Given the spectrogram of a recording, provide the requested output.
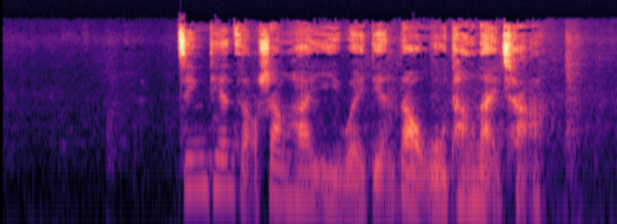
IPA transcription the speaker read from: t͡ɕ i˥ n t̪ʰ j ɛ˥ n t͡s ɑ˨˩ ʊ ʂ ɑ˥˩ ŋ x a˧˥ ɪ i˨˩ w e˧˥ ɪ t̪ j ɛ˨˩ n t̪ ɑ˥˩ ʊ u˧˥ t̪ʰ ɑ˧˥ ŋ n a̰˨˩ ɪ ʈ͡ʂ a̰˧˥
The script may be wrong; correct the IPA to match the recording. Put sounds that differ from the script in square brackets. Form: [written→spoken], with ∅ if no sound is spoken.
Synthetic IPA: t͡ɕ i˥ n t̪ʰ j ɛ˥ n t͡s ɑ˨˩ ʊ ʂ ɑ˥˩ ŋ x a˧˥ ɪ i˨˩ w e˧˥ ɪ t̪ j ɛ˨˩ n t̪ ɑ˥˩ ʊ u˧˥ t̪ʰ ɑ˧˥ ŋ n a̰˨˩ ɪ [ʈ͡ʂ→ʈ͡ʂʰ] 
